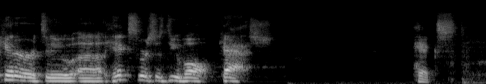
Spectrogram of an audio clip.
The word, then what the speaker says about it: Duvall: to uh hicks versus duvall cash hicks i didn't pronounce that correctly that's duval that person must be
